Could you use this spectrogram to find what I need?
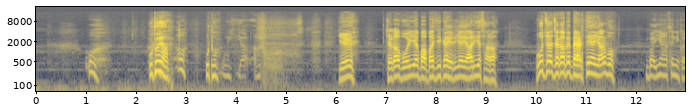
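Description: A second young man speaks loudly and angrily nearby.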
